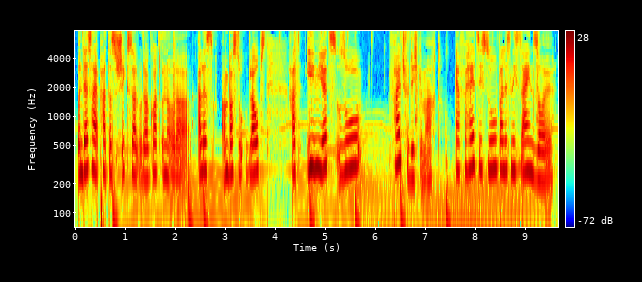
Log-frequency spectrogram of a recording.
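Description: A woman's voice: high voice, fairly even intonation, normal speed, creaky, soft background music. A young woman hosting a podcast, candidly telling a personal story and giving blunt advice straight to her listeners. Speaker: podcast host.

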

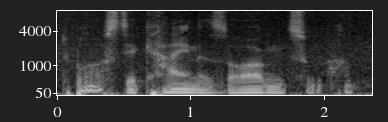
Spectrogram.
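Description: A man narrating a guided relaxation sleep story in a calm, soothing way, with long pauses between short phrases. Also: rumbling low. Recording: steady rain noise behind the voice. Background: rain.

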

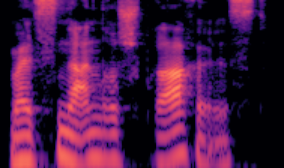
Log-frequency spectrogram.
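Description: A man's voice: on the low side, fairly even intonation, takes it slowly, a bit bright. A man co-hosting a casual podcast, explaining points in a know-it-all way. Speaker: podcast co-host.

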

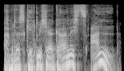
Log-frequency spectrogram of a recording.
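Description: A man voicing a restless, irritable man who bursts out brusquely, pitched well above his own husky voice. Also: big pitch swings, slow, a little mellow, dry recording, clean studio sound, exaggerated voice. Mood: irritated. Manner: agitated, jeering outbursts.

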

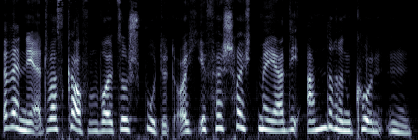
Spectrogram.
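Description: A woman's voice: on the high side, animated, a little fast, faint music behind, lightly acted. A woman voicing an impatient shoemaker's wife who scolds a customer in a storybook reading. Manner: brusque, impatient.

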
